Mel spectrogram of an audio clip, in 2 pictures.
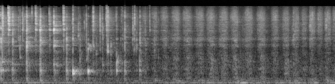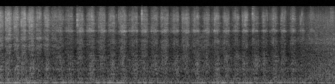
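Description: Eggs being beaten in a glass measuring cup, quick strokes clinking against the glass for about the first two seconds. Then fresh ginger is rubbed on a small metal grater in a steady, rapid rasp.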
